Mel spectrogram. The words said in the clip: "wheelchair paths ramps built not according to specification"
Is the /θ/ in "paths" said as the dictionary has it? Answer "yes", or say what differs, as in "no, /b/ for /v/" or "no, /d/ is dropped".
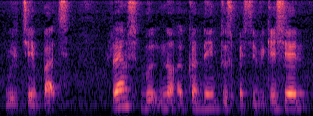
no, /t/ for /θ/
